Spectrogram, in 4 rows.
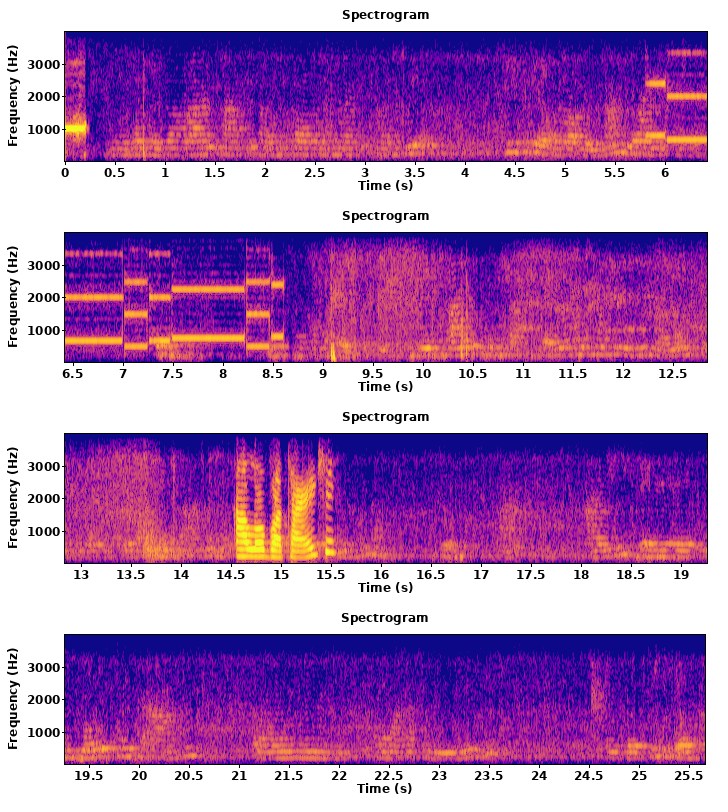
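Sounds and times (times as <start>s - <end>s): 
electronic signal tones from an automated phone service: 0.0s - 0.2s, 5.8s - 8.6s
speech: 14.6s - 15.6s.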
